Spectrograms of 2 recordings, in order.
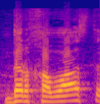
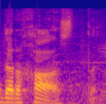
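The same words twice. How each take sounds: First: दरख्वास्त said as dar-kha-wast, sounding the w; दरख्वास्त with the written w voiced; spelled-out pronunciation. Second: दरख्वास्त said as darkhast, silent w; दरख्वास्त with the vav dropped; correct pronunciation. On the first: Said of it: "दरख्वास्त लिखा आता है". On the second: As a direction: say दरख्वास्त as spoken, no w sound. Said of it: "लेकिन पढ़ा जाता है दरख्वास्त". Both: Shown as a demonstration.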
